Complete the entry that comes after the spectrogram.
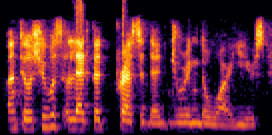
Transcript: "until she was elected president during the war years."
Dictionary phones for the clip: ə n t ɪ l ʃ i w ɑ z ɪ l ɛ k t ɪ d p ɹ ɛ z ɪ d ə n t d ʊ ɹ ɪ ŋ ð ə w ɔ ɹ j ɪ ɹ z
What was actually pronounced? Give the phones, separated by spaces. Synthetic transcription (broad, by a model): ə n t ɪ l ʃ i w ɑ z ɪ l ɛ k t ɪ d p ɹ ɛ s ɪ d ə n t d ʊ ɹ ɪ ŋ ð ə w ɔ ɹ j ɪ ɹ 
